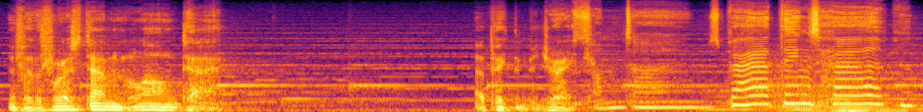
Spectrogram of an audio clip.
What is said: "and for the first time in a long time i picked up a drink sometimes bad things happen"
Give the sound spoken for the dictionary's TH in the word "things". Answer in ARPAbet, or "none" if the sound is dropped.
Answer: TH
